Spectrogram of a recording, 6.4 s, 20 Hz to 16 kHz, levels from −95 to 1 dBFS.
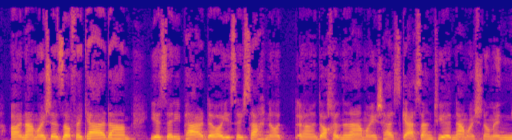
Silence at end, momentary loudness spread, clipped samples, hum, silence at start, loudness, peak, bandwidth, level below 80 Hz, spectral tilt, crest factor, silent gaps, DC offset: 0 s; 8 LU; under 0.1%; none; 0 s; -19 LUFS; -2 dBFS; 16 kHz; -64 dBFS; -4 dB/octave; 18 dB; none; under 0.1%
